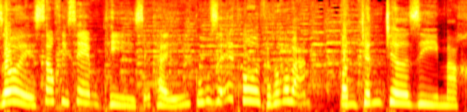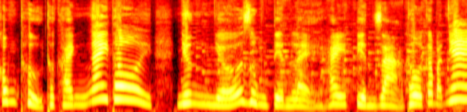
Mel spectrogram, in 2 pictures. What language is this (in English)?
Vietnamese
